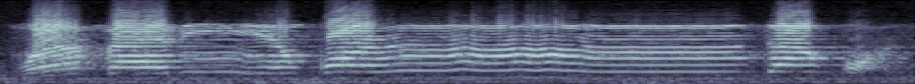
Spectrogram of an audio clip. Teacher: Tanwin bertemu huruf ta, hukumnya ikhfa, yaitu menyamarkan bunyi tanwin ke huruf ta disertai dengung seukuran dua harokat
